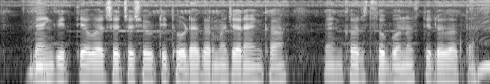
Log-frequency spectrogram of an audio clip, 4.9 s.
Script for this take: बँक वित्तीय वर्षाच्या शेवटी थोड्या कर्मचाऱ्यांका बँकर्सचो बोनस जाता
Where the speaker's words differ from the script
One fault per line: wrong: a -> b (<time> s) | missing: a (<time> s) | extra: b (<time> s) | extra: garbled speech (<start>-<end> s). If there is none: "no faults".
extra: दिलो (4.3 s)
